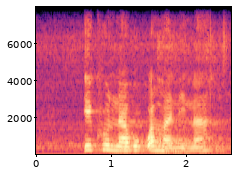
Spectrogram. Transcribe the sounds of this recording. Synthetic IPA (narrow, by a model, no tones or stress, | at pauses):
ɪkʰʊnabʊkʼwamanɛna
